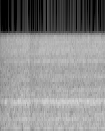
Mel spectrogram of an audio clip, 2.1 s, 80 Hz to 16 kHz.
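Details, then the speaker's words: Electric vehicle pack of 60 CALB 180 Ah LiFePO4 cells charging at full 40 A, 37.3 A from the wall, about 205 V, 153.6 Ah in after 4 hours 3 minutes, warm garage: steady charger fan whir, normal operation. "It's starting to fluctuate there for the pack voltage, mostly because you hear that the charger is still whirring away, trying to keep things cool."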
